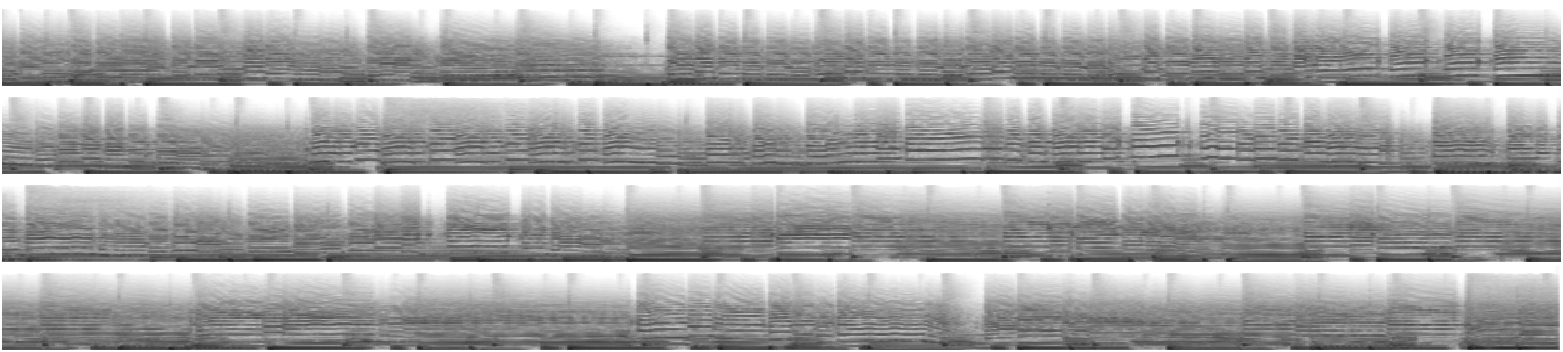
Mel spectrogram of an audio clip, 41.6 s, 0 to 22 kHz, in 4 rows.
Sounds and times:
Electric guitar: 0.0s - 41.5s
Strum: 0.0s - 41.5s.

